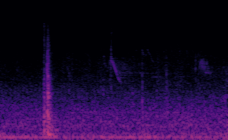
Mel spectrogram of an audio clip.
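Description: A car door clunks once, sharply, about half a second in, over a steady low hum.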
